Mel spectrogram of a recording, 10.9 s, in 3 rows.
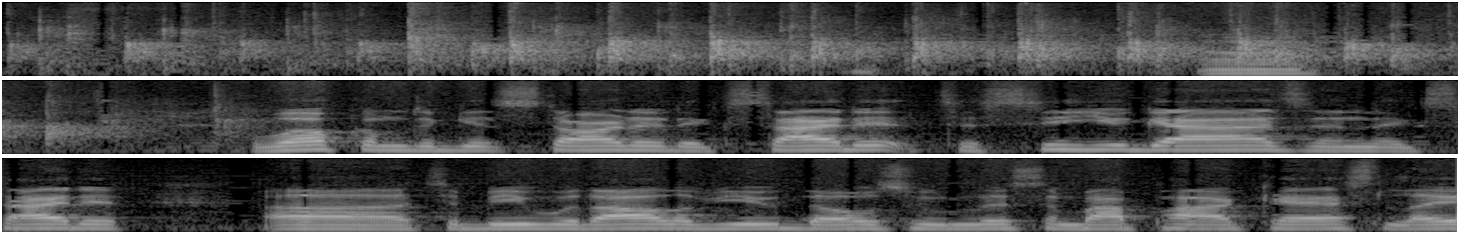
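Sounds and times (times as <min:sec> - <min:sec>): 
crowd clapping: 0:00.0 - 0:04.4
speech: 0:03.0 - 0:03.4, 0:04.2 - 0:10.9.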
